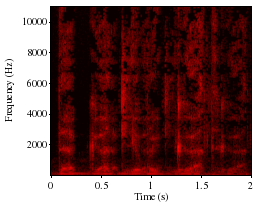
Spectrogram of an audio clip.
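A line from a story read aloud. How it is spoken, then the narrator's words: Hateful hiss. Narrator (Russian): с ненавистью прошипел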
